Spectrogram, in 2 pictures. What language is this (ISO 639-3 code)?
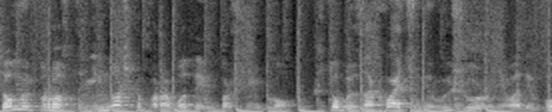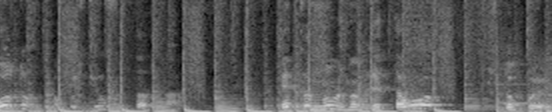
rus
